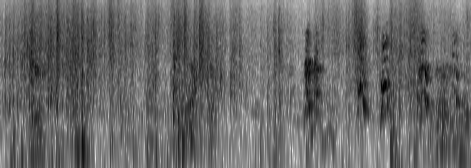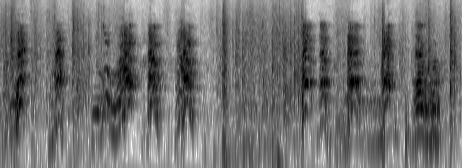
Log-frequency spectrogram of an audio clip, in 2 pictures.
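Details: Cocker Spaniel puppies playing in a kitchen, a jumble of clatter and scuffling giving way to a run of short, high, whiny yelps and yips repeated roughly every half second, with people talking.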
